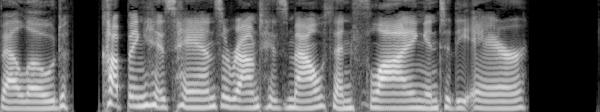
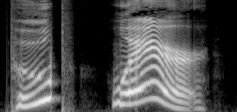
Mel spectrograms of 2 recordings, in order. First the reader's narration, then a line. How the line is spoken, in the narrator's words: shouted someone else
